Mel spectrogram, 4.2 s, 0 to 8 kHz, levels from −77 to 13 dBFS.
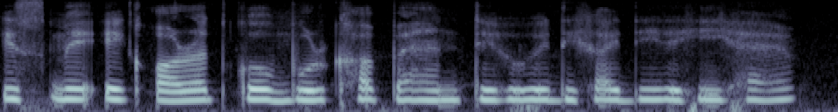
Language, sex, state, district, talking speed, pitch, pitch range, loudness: Hindi, female, Assam, Kamrup Metropolitan, 155 wpm, 235 Hz, 230-240 Hz, -15 LUFS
